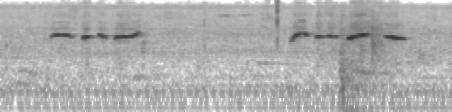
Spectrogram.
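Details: A parrot giving clear whistled phrases, two groups of wavering high notes each lasting about a second, separated by a short pause, over quiet background hiss.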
